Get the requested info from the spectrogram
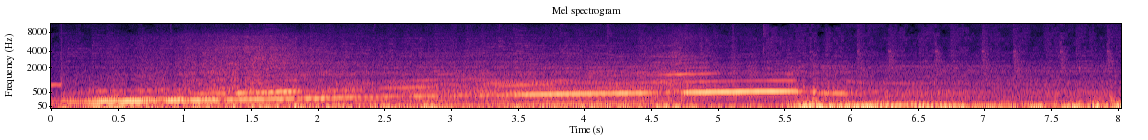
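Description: Lamborghini Aventador V12 accelerating hard, its pitch rising steadily for about five seconds, then dropping abruptly near six seconds in, with a low steady rumble going on underneath.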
